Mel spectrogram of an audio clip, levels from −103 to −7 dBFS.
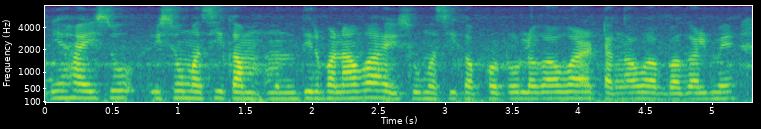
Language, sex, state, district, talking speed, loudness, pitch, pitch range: Hindi, female, Bihar, Katihar, 225 wpm, -19 LUFS, 195 Hz, 190-205 Hz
